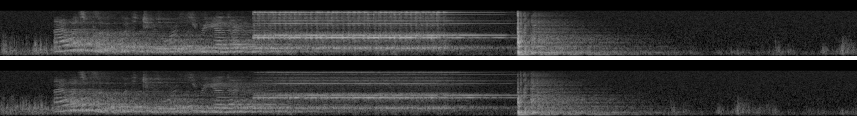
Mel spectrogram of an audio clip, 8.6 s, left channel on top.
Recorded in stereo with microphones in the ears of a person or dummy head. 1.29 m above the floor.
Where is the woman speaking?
Centre (ahead or behind), 8.5 m.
